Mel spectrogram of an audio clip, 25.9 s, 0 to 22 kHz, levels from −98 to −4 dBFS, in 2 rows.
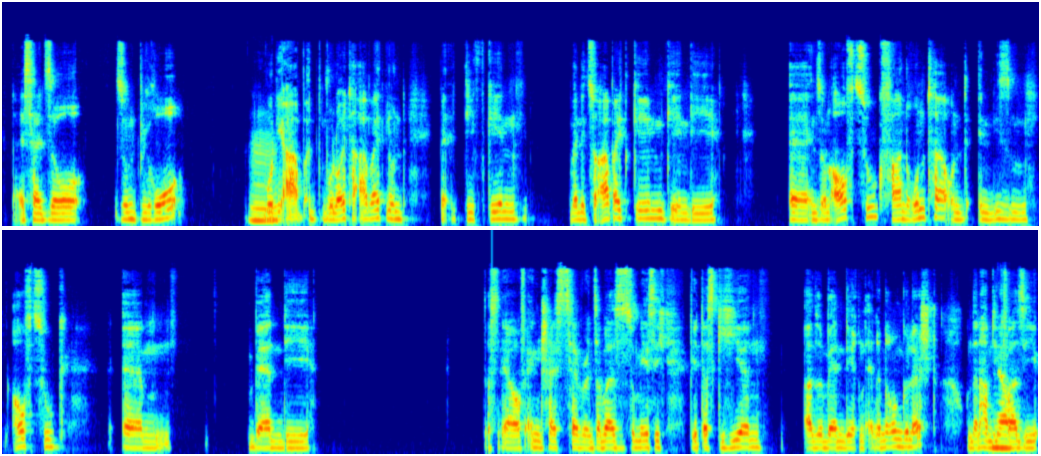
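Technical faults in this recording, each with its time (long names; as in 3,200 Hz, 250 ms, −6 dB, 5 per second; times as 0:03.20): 0:19.08: click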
